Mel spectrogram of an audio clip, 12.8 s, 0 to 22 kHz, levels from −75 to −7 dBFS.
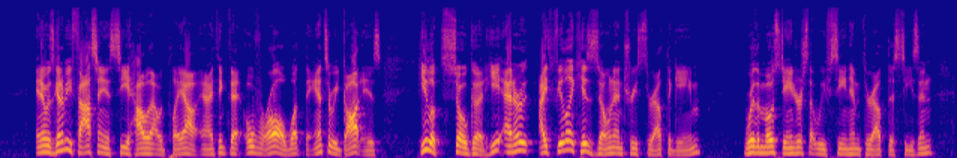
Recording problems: none

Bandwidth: 17.5 kHz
